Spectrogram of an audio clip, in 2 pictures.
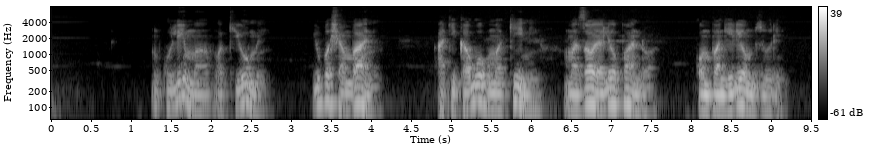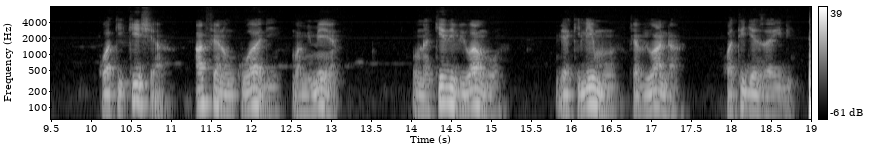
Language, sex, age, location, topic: Swahili, male, 18-24, Dar es Salaam, agriculture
